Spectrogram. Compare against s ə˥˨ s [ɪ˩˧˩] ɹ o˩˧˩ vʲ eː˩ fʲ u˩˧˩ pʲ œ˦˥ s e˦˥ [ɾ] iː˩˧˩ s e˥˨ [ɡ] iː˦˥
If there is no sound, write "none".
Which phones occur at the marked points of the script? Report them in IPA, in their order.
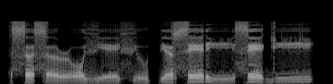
ə˩˧˩, ɾ, ɡ

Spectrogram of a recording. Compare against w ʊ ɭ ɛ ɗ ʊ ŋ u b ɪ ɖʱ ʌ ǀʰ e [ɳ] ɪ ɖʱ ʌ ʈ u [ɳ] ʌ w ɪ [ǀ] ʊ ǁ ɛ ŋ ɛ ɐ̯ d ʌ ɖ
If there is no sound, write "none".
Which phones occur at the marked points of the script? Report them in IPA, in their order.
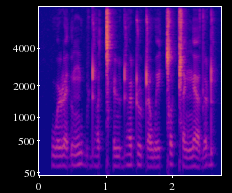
ɳ, ʈ, ǀ

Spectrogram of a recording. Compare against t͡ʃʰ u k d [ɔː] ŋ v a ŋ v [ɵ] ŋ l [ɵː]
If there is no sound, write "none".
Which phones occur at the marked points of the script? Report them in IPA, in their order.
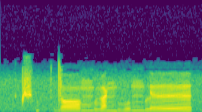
ɔː, o, əː

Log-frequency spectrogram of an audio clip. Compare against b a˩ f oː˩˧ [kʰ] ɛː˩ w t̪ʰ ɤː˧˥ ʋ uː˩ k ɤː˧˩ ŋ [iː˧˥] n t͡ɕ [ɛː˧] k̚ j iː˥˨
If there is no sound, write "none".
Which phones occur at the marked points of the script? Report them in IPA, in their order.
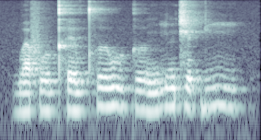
kʰ, iː˧˥, ɛː˧

